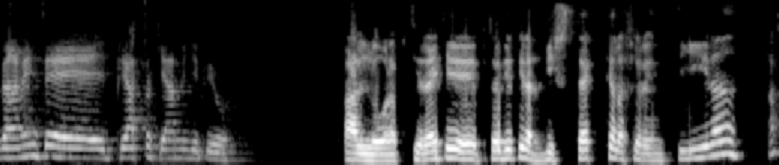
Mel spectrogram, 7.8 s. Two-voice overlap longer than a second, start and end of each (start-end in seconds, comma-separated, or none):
none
